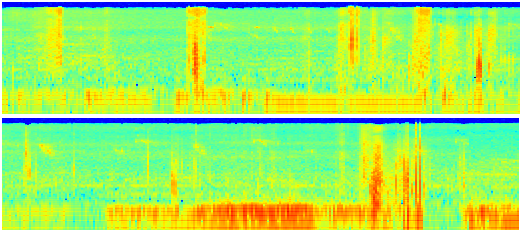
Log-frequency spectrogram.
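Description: Irregular soft knocks from footsteps and from handling a hand-held phone, over a low wind rumble on the microphone that grows stronger in the second half.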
